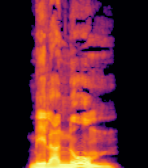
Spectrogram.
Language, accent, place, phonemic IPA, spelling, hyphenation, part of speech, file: German, Germany, Berlin, /melaˈnoːm/, Melanom, Me‧la‧nom, noun, De-Melanom.ogg
- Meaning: melanoma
